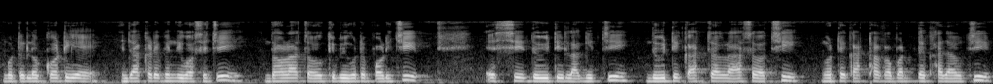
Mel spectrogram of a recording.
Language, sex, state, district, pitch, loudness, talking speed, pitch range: Odia, male, Odisha, Nuapada, 145 Hz, -14 LUFS, 135 wpm, 145-155 Hz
